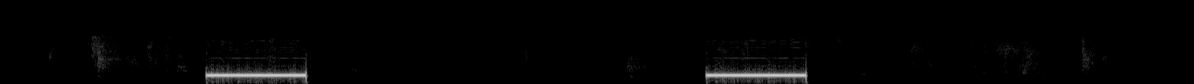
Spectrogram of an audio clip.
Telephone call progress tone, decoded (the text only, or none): ringback tone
